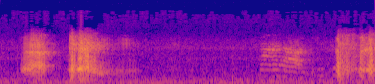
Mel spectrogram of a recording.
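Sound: dog sniffing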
